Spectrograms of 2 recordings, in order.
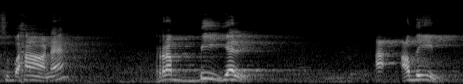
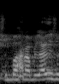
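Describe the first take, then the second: First: The middle 'ya' sound is clearly pronounced. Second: The middle 'ya' sound is dropped. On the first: The speaker calls it right. "சரியாக உச்சரிப்பு" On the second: The speaker calls it wrong. "அந்த இடையில வந்து அந்த யா நாங்க மொழிறது இல்லை"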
